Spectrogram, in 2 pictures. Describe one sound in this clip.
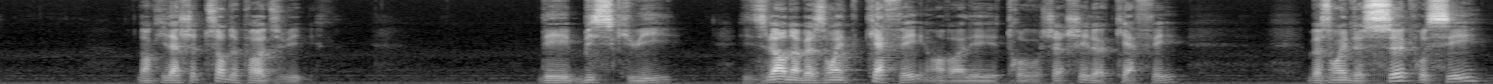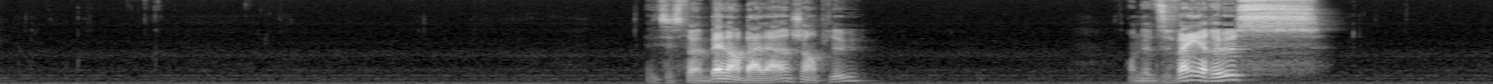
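A middle-aged man speaks in short bursts with pauses, close to a microphone.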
